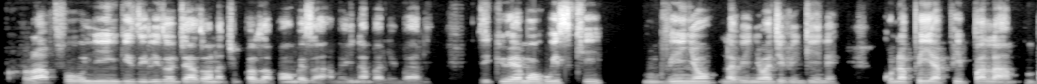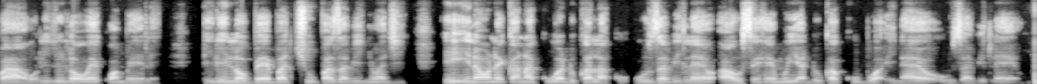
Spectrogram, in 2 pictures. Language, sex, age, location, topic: Swahili, male, 25-35, Nairobi, finance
